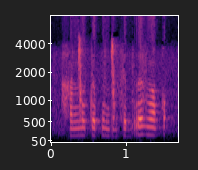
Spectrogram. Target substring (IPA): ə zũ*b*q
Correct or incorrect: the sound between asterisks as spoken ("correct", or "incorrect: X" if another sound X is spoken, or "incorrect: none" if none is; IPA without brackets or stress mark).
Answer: incorrect: none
